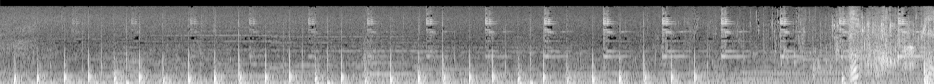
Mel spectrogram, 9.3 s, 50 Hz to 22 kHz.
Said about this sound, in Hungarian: Ez nem a víz volt, egy olyan bestia volt, ami nem keverendőd össze a vízzel, ugyanis az ilyen szörcsögös, nyálkás hangja van, de ha az nekünk jön, akkor nagyjából 40 életerőnket veszi le.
